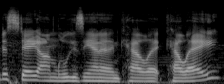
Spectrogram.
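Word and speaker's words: Callais: And I wanted to stay on Louisiana and Calais. Is that how you pronounce it? Yes. Not Cali. Right. It's French.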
